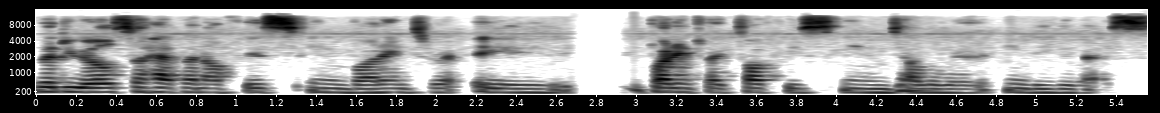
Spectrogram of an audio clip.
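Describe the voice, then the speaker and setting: Her tone is dark and mellow, and the woman sounds somewhat breathy. She speaks at a moderate pace with a fairly low pitch. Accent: Portuguese. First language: Portuguese. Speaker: company representative presenting a product. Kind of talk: online workshop presentation. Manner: hesitant, many fillers.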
